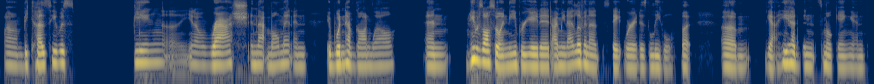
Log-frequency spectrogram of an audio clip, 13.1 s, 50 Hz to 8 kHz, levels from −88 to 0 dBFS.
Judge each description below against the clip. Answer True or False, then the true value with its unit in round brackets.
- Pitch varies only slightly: True (2.3 semitones)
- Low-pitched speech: False (155 Hz)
